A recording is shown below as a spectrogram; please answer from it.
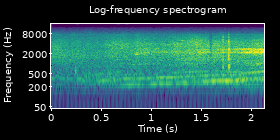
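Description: Several practitioners' voices rise together in one long, drawn-out kiai shout, as used in the Jikishinkage-ryu Hojo sword form. The shout climbs in pitch and swells steadily louder, and a short sharp click sounds near the end.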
